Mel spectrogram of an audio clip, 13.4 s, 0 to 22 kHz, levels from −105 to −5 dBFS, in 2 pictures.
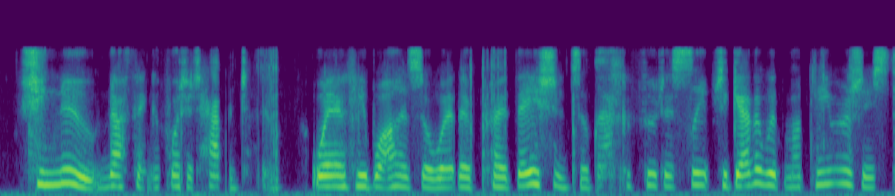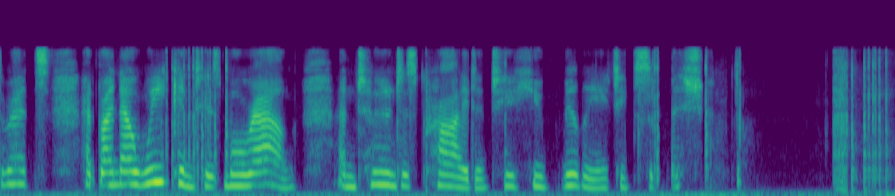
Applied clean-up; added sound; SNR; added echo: neural diffusion model UNIVERSE++.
